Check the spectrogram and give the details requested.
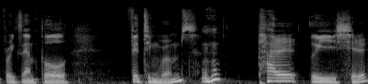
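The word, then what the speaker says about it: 탈의실: Also, yeah, tal-ui is supposed to be pronounced as 의 in the original pronunciation. – But people tend to say 이. – Tal-ui-shil. – They say 다리실.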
